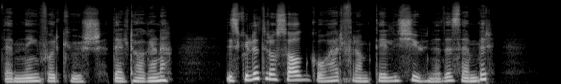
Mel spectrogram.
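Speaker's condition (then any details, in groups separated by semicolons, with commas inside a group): No condition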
